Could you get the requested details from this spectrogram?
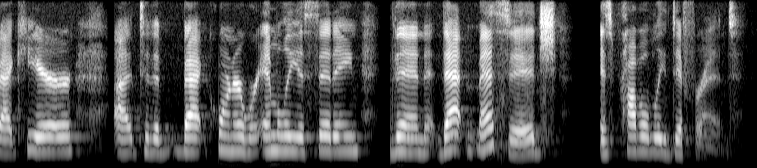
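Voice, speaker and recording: In a Southern US accent, a woman speaks with a fairly high pitch and fairly even intonation on a very clean recording with a silent background. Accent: Southern drawl. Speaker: preacher. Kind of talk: sermon. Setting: church.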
